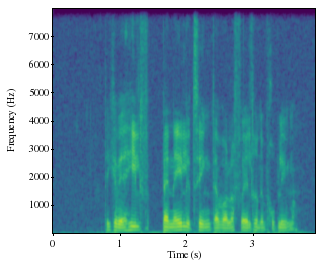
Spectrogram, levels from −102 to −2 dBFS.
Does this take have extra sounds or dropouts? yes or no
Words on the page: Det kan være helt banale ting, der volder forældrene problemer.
no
